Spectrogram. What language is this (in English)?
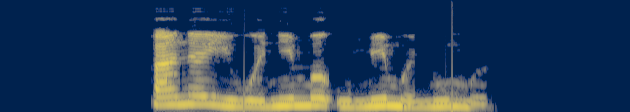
Tunen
